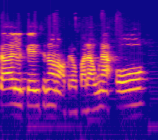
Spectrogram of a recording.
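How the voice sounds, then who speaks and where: With music in the background, a woman speaks at a moderate pace in a Rioplatense accent. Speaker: audiovisual translator. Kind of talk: interview answer.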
